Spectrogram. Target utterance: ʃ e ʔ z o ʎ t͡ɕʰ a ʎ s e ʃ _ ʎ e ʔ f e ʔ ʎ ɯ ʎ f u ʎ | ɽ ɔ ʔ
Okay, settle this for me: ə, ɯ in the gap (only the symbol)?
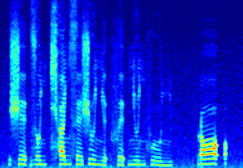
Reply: ɯ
